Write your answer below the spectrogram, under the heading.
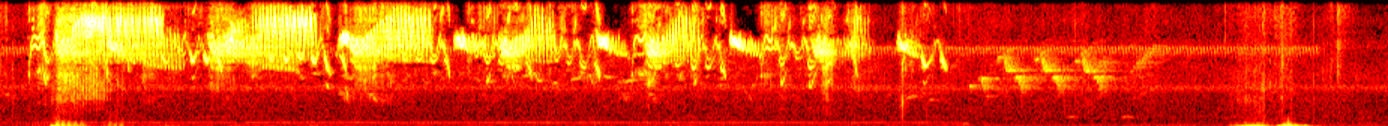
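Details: Cuckoo chick in a host nest begging in a near-continuous run of shrill hissing bursts. The bursts grow fainter and more broken and then stop. A heavy thump follows near the end.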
